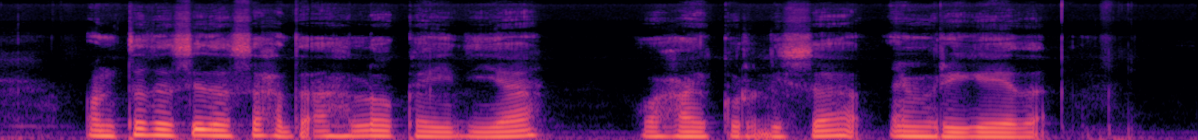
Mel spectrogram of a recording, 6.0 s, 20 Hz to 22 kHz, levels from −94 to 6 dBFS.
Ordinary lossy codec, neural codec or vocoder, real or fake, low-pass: none; none; real; none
